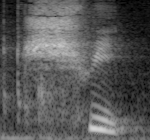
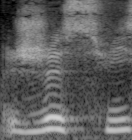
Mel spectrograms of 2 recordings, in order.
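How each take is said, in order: First: The vowel of je is dropped. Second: The vowel of je is fully pronounced. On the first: "on ne prononce pas le E de je" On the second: "je suis se transforme en"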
